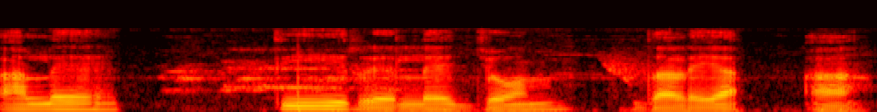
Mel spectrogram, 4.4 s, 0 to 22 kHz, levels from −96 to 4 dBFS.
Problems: none marked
